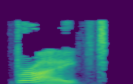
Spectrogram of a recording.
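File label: "Bright", English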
